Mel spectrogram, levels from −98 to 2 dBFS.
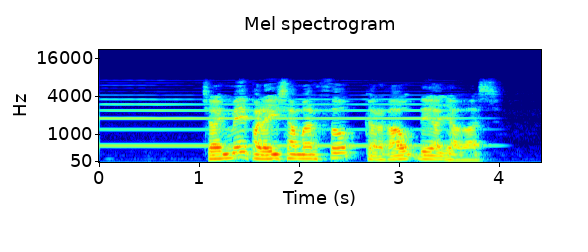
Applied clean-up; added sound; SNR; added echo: none; Wind instrument, woodwind instrument; 17 dB; reverberation time 0.2 s.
